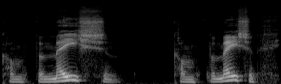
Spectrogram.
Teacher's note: Здесь ударение уже на третий слог.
